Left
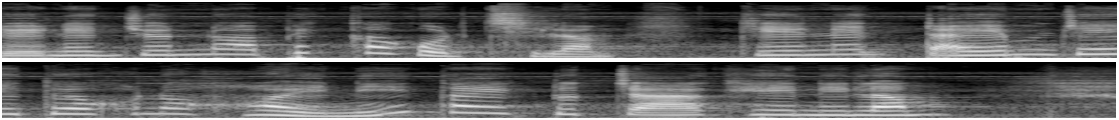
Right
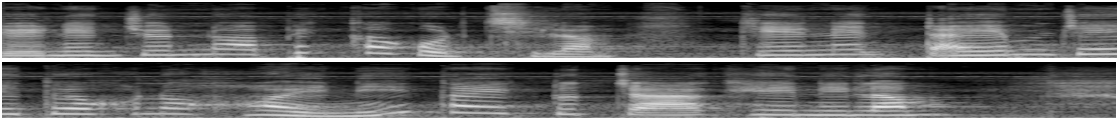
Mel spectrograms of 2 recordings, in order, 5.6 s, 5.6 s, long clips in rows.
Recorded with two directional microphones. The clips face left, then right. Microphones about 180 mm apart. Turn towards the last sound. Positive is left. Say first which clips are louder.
# left 3 dB
turn(degrees=30)  # may be behind; listen again after turning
